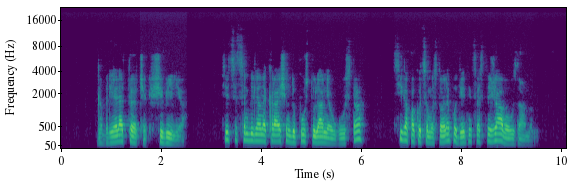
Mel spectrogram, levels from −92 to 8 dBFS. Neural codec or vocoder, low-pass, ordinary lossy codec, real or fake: none; 19.8 kHz; none; real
